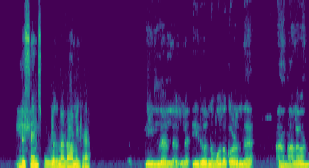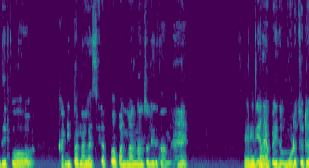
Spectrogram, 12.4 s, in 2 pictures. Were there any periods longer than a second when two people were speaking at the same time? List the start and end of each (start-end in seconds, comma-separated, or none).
none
